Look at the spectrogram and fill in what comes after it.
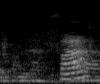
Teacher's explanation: fa itu mempertemukan ujung gigi seri depan atas dengan perut bibir bawah ya, mempertemukan ujung gigi seri atas ini ya, dengan bibir dengan sini bawah.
